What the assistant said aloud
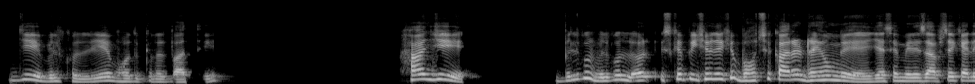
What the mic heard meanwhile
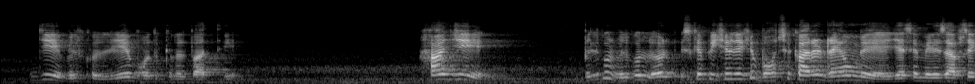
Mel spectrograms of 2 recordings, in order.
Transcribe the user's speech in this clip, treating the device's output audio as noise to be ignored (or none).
none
